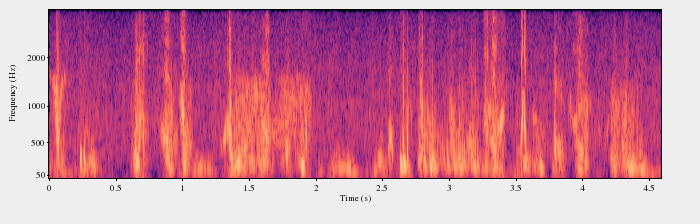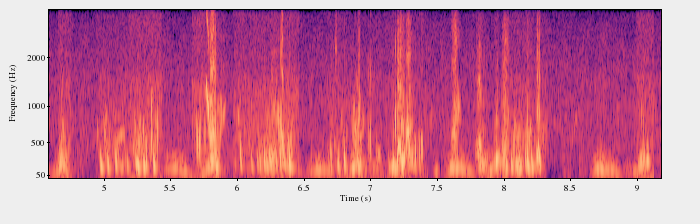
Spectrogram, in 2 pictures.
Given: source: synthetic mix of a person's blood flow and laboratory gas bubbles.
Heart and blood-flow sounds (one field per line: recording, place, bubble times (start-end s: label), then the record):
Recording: Doppler ultrasound of blood flow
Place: precordium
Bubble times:
0.00-0.13 s: bubbles
0.22-0.31 s: bubbles
0.60-0.75 s: bubbles
0.82-1.08 s: bubbles
1.28-1.97 s: bubbles
2.54-2.73 s: bubbles
2.75-3.43 s: bubbles
3.50-3.72 s: bubbles
3.76-4.15 s: bubbles
4.20-4.46 s: bubbles
4.65-4.76 s: bubbles
4.93-5.43 s: bubbles
5.66-5.92 s: bubbles
5.97-6.47 s: bubbles
6.66-7.43 s: bubbles
7.59-7.69 s: bubbles
7.77-7.90 s: bubbles
7.97-8.33 s: bubbles
8.99-9.12 s: bubbles
9.16-9.19 s: bubbles
From the record:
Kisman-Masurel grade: 243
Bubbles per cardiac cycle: several, 3 to 8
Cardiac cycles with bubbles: 100%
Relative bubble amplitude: loud (0.450 to 0.775)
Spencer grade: 3 (all of the cardiac periods contain showers or single bubble signals, but not dominating or overriding the cardiac motion signals)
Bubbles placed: anywhere in the cardiac cycle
